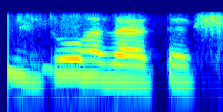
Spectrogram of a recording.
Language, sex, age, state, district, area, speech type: Urdu, female, 18-30, Uttar Pradesh, Lucknow, rural, conversation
